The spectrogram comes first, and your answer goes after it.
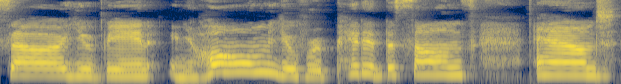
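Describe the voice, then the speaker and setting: Upbeat teacher woman, slightly high voice. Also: animated. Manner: upbeat, demonstrates sounds slowly and clearly. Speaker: French teacher. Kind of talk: pronunciation lesson to camera.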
